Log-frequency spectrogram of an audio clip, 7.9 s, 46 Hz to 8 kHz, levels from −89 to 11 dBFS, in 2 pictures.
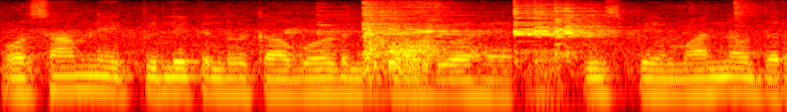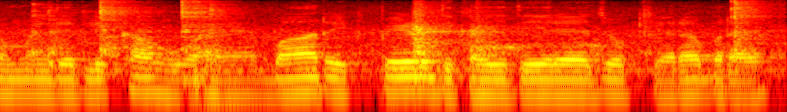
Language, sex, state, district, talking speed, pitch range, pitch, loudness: Hindi, male, Rajasthan, Bikaner, 205 wpm, 100-115 Hz, 105 Hz, -19 LUFS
